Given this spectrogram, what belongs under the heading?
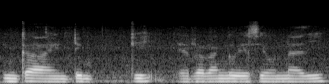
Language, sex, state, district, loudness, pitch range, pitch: Telugu, male, Telangana, Mahabubabad, -14 LUFS, 135-145 Hz, 135 Hz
